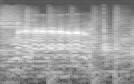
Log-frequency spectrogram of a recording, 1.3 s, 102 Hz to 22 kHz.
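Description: Sheep bleat in a burst inside the video game Ratchet and Clank 2, a wavering, nasal animal cry mixed with game sound effects and background music, fairly loud and close, with no talk.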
